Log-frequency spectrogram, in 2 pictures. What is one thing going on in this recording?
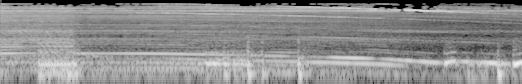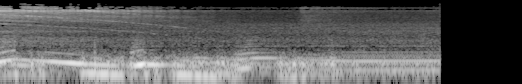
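A car engine revs loudly, its pitch rising and falling as gears change.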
